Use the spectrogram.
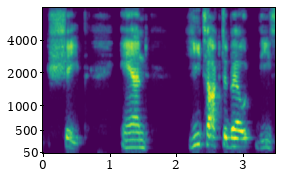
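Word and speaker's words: SCHAPE: the acronym shape and shape is spelt a little differently at PG see when when he invented it he intentionally invented it with a C so it's s CH a PE shape and he talked about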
